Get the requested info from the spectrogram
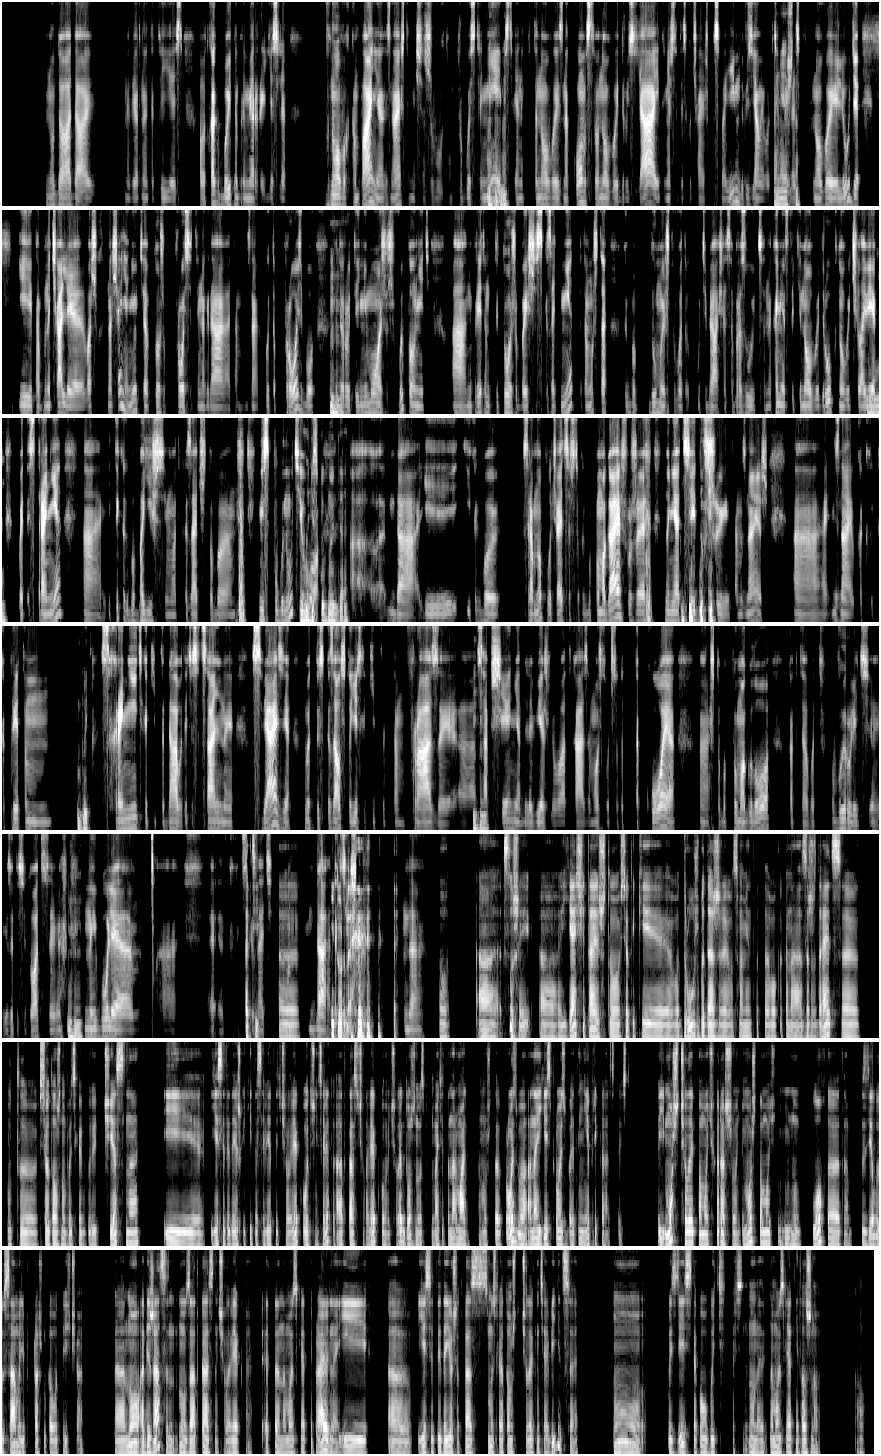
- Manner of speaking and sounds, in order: laughing while speaking: "Ну"; chuckle; chuckle; chuckle; chuckle; lip smack; chuckle
- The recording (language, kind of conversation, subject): Russian, advice, Как научиться говорить «нет», сохраняя отношения и личные границы в группе?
